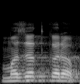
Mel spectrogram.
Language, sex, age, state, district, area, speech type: Goan Konkani, male, 45-60, Goa, Bardez, rural, read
